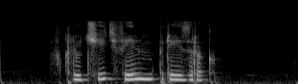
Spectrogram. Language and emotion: Russian, neutral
